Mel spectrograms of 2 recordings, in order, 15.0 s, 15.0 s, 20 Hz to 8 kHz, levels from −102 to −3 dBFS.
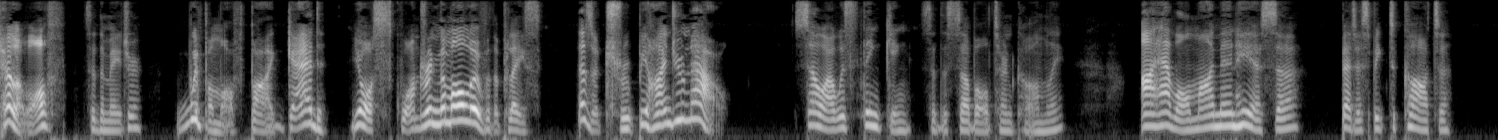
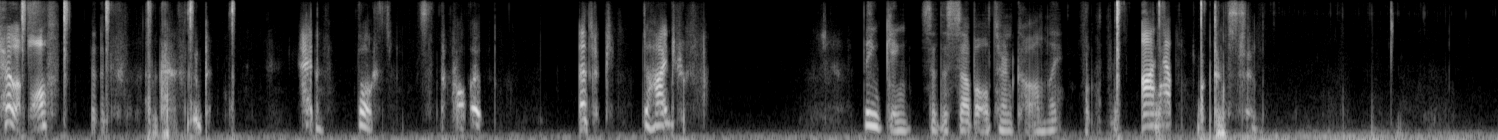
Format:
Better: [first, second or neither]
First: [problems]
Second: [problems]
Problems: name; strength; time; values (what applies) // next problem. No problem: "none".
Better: first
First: none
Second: noise reduction (neural diffusion model UNIVERSE++)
